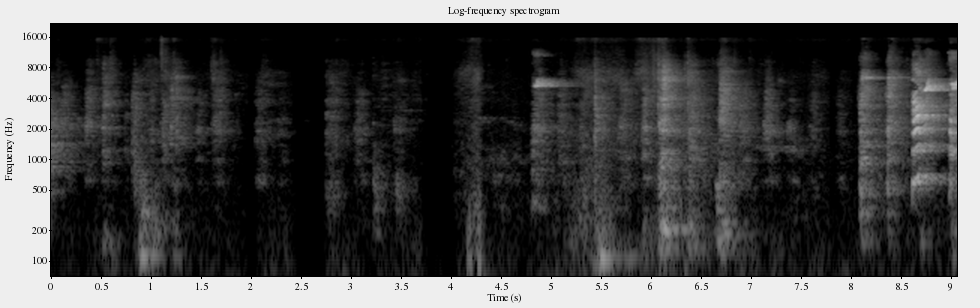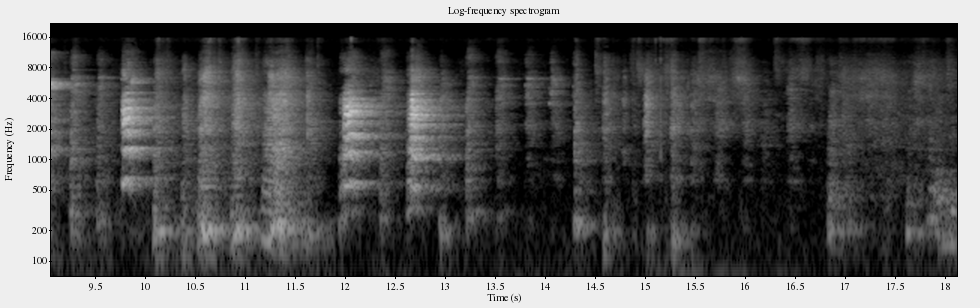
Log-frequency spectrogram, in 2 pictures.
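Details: A 65-day-old female Labrador Retriever puppy in Bharanganam gives short, high, broken yelps and whimpers in quick uneven bursts, loudest in the middle stretch, with a person calling its name indoors.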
